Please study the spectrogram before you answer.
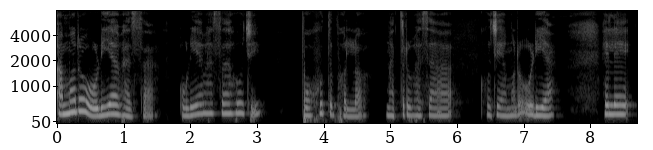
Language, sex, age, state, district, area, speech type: Odia, female, 30-45, Odisha, Ganjam, urban, spontaneous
